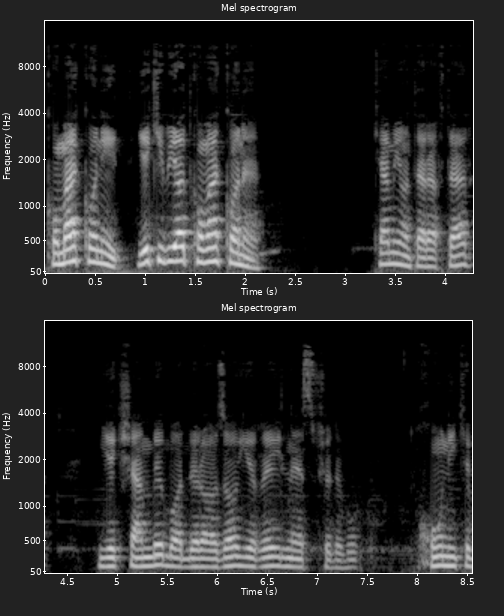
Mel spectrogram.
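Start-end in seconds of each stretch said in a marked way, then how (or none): 0.0-2.2 loud, higher desperate cry; shouting for help. Acted. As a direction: call out for help in panic. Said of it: "داد کشید".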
